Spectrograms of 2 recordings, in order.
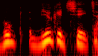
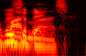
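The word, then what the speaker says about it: Vučević: But then you got Vukicic. How you pronounce his last name? – Yeah, go ahead. – if it has a Vic at the end of it, he can play damn basketball. Vucevic.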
